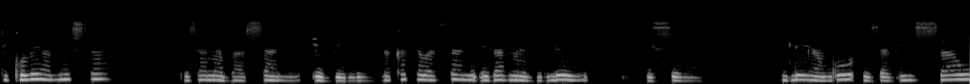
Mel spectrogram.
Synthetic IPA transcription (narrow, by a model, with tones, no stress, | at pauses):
li˨ko˨lo˦ja˨mi˦sa˦ | e˨za˦na˨ba˨sa˦ni˨e˨be˨le˦na˨ka˦ti˨ja˨ba˨sa˦ni˨ʔe˨za˦na˨bi˨le˦i˦ | e˨ke˨se˦ni˨ | bi˨le˦ja˨ŋɡo˦e˨za˨li˦sa˦wu˦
